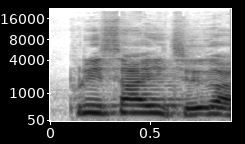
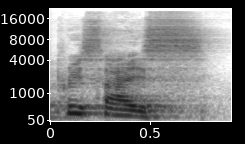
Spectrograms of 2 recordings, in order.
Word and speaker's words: precise: 그다음에 이건 뭐라고 읽냐면 precise가 아니라 precise입니다. precise 스 발음이에요.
